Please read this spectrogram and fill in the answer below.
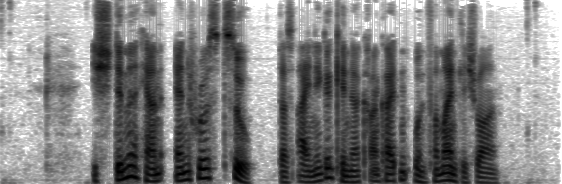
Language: German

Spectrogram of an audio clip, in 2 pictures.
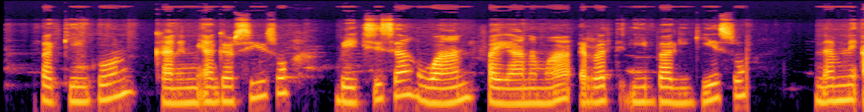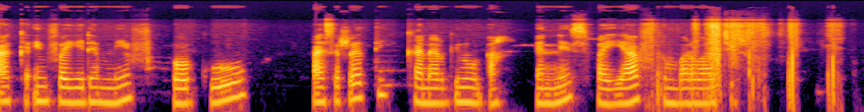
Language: Oromo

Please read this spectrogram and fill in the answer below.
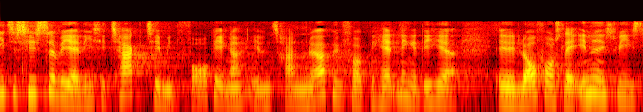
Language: Danish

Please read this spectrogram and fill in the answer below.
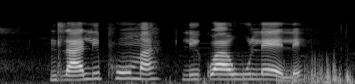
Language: Xhosa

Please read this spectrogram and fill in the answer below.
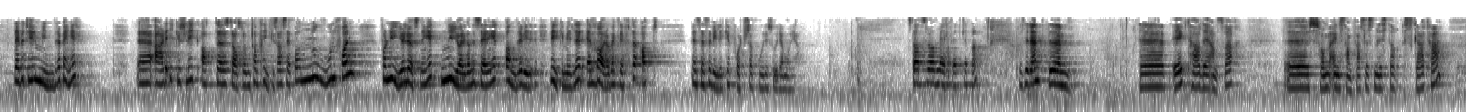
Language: Norwegian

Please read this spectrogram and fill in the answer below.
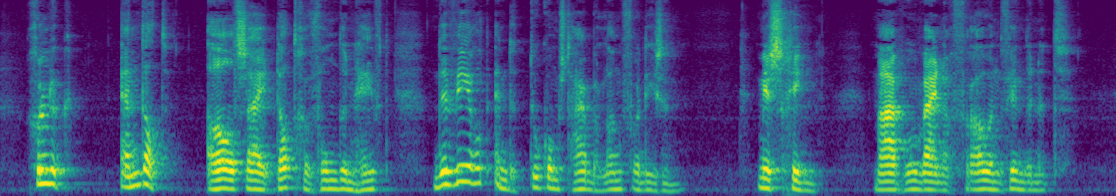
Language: Dutch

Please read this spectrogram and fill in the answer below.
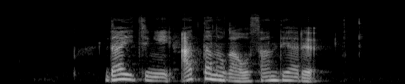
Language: Japanese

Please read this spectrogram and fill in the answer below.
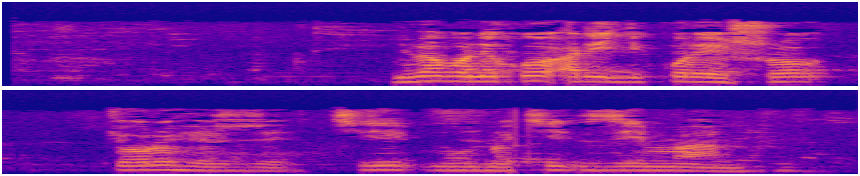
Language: Kinyarwanda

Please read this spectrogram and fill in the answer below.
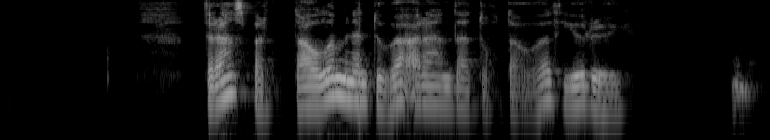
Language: Bashkir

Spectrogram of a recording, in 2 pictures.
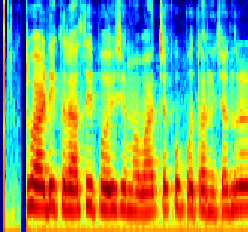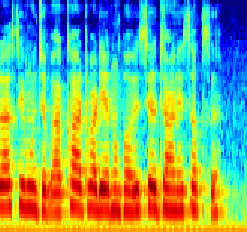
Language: Gujarati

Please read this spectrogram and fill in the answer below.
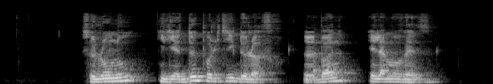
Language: French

